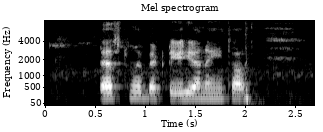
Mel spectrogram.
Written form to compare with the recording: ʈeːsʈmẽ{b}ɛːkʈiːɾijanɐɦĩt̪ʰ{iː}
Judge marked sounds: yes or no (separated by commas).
yes, no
